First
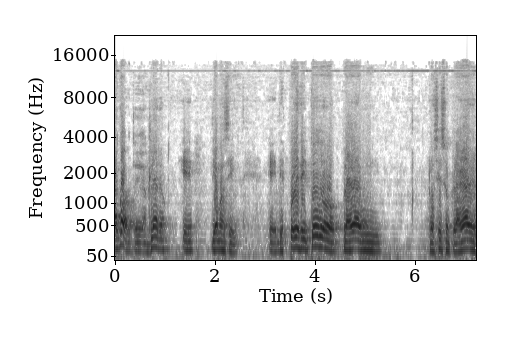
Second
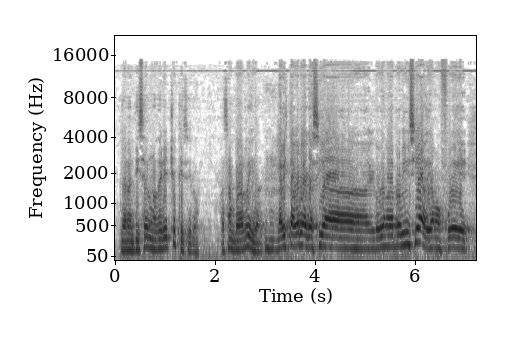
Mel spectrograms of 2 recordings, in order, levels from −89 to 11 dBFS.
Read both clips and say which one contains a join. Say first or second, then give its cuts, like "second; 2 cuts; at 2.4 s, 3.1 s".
second; 1 cut; at 1.0 s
